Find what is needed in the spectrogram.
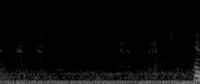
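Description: Green felt-tip marker writing on paper held on a clipboard: a run of short, faint strokes with a brief pause in the middle, over a low steady hum.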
